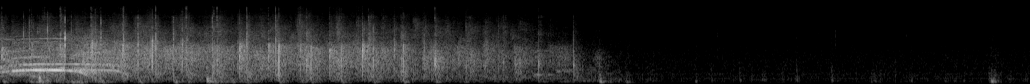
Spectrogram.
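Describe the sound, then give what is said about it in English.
Audience applause for a speaker being introduced at a live science talk event: dense, loud clapping for about six seconds that quickly dies away to near silence, with one brief knock near the end. “Please make some noise for Kai Mitchell.”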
